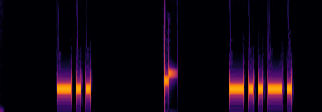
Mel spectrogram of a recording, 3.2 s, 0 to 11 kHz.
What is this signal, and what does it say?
Morse code, heard as a keyed tone, about 25 wpm, 700 Hz. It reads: D /
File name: Single Character (Letter:Number:Punctuation:Prosign) - Rapid-Fire - 25wpm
